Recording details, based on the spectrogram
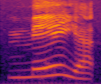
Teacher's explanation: Depois eu tenho uma semivogal. Como vogal é mais prolongada e semivogal menos prolongada, este ditongo ele é decrescente e fechado.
